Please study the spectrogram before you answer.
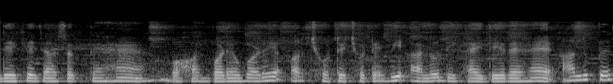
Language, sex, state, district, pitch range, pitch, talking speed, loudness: Hindi, male, Bihar, Kishanganj, 145-160 Hz, 150 Hz, 165 wpm, -24 LUFS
